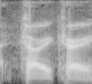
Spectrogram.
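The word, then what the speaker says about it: Kurri Kurri: Uh, grew up in Kurri, Kurri. Am I saying that right? Yeah, Kurri, Kurri.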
